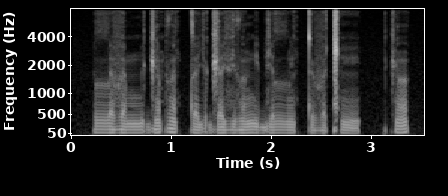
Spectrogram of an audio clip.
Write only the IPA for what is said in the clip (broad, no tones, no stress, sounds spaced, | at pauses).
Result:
lː ɛ v ɛ mː i d͡ʒ ɛ̃ p ð ɛ̃ tː ɛ j ʏ d͡ʒ ɛ vʲ ə ð ə̃ ŋ i bʲ ɛ lː ĩ tː ʏ v ɛ ǁ ĩ | t͡ʃ ə̃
